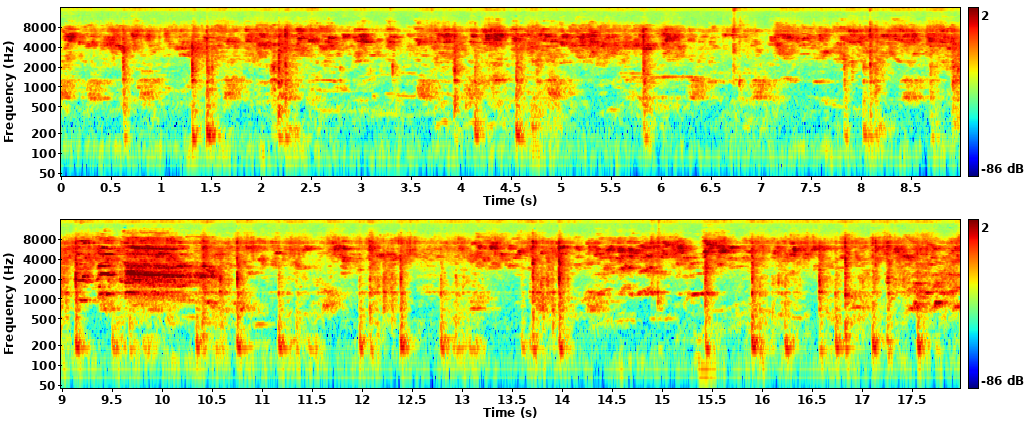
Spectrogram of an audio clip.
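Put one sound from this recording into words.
A stick knocks and thuds in a plastic bucket, again and again.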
